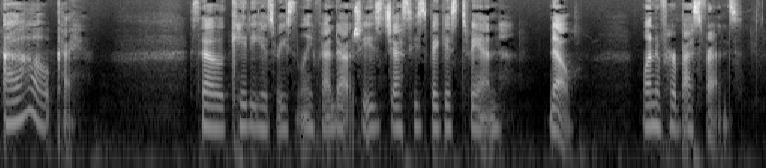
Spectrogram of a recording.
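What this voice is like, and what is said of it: Sick, husky-sounding voice. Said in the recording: “As you all can hear from my voice, I am recovering from my cold, not a 1-900 operator.”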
